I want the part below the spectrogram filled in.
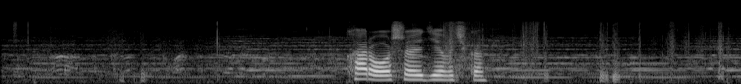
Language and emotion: Russian, positive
